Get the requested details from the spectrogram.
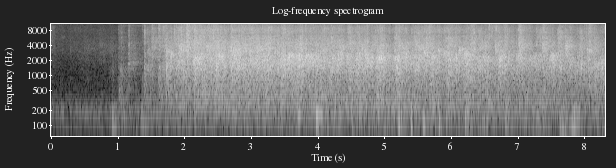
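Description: An audience applauds loudly.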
